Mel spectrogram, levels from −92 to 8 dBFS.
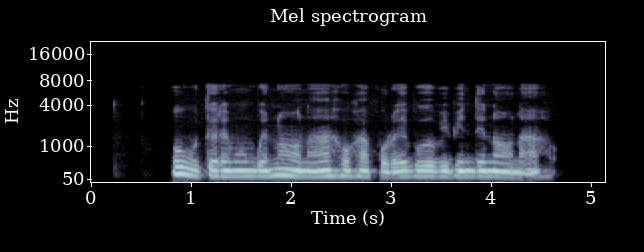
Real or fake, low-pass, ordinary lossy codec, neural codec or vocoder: real; 7.2 kHz; none; none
